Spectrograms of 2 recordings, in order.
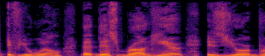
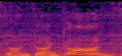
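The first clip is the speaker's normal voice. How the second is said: gleeful sales pitch; 7 semitones higher, slower than usual. Acted. Salesman showing off his vacuum to a housewife, gleeful. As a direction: sell the vacuum with rising glee.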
